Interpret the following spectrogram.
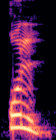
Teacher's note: قاف کو موٹا پڑھیں گے، لام کو باریک پڑھنا ہے اور اس کو قلقلہ نہیں کرنا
